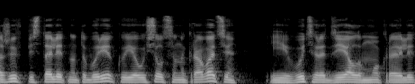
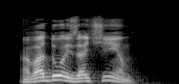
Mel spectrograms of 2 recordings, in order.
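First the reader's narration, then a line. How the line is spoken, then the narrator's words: Shouted. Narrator (Russian): крикнул я ей в спину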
